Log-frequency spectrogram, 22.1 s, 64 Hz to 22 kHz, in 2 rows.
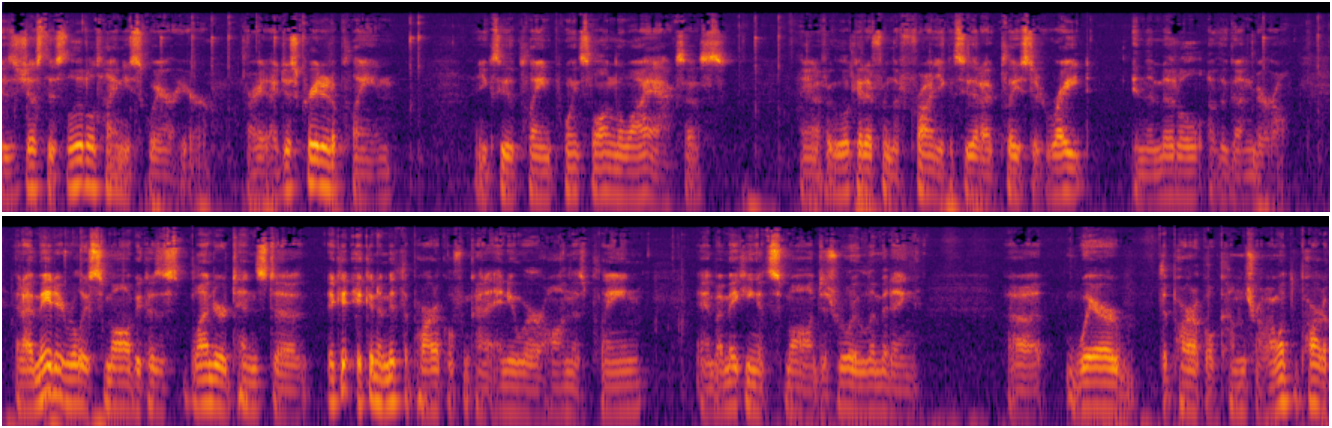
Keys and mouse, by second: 1.3-1.9 alt+shift+middle drag, 2.3 alt+middle drag, 3.4 click, 6.3 alt+middle drag, 7.1 ctrl+KP_1, 10.5-11.1 alt+middle drag, 11.6 alt+shift+middle drag.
